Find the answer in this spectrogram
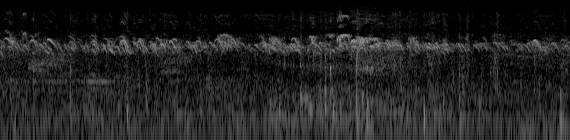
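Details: Loud chorus of baby chicks, high piping peeps tumbling over one another without a break, growing busier around the middle.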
